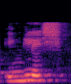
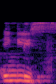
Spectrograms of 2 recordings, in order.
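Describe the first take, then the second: First: The word ends with an sh sound. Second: The word ends with an s sound.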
